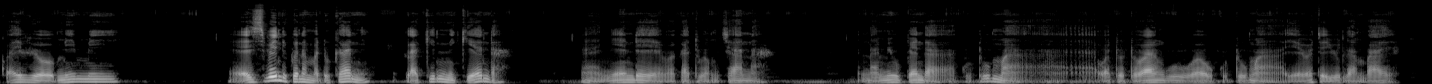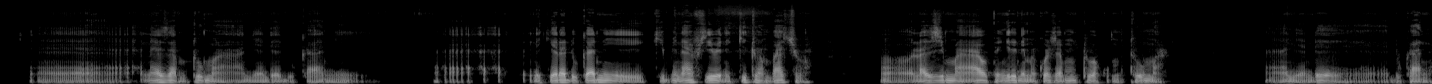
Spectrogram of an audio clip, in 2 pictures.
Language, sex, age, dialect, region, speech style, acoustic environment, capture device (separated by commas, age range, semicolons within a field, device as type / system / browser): Swahili, male, 35-44, Kenya - Mombasa, Kenya, happy, people talking; traffic, mobile / Linux / Chrome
